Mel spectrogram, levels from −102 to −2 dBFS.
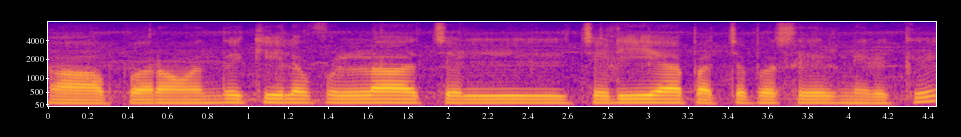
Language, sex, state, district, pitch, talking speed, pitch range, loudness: Tamil, male, Tamil Nadu, Namakkal, 120 Hz, 135 wpm, 120-130 Hz, -17 LUFS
